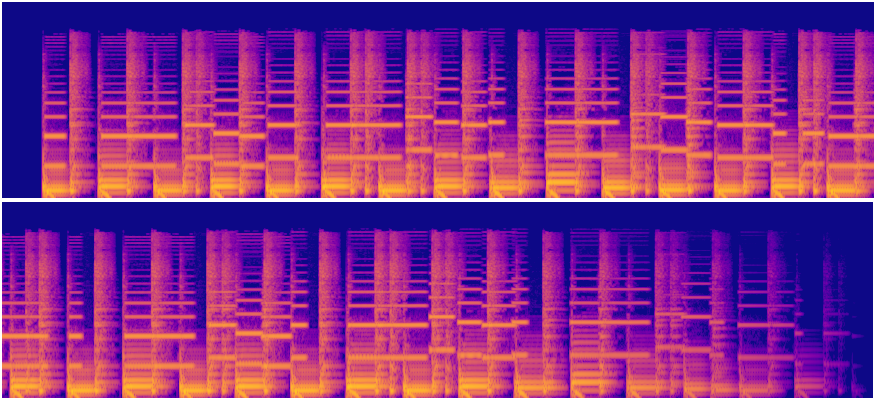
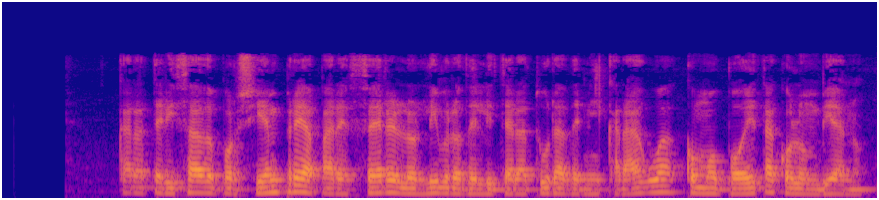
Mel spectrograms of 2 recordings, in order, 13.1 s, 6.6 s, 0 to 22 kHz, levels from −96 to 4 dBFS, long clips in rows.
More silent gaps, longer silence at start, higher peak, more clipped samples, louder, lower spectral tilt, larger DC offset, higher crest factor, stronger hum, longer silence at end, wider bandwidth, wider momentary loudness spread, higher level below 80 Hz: neither; second, 0.3 s vs 0.9 s; first, -2 dBFS vs -10 dBFS; neither; first, -16 LUFS vs -28 LUFS; about the same, -6 dB/octave vs -5.5 dB/octave; neither; about the same, 14 dB vs 18 dB; neither; first, 0.55 s vs 0 s; first, 12 kHz vs 7.8 kHz; about the same, 6 LU vs 6 LU; first, -32 dBFS vs -56 dBFS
